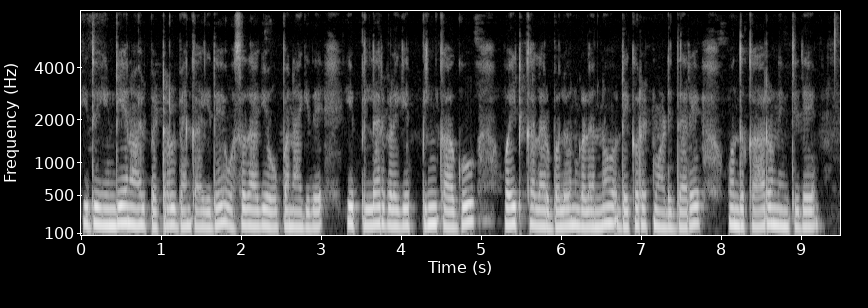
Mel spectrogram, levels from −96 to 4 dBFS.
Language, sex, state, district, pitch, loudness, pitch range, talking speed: Kannada, female, Karnataka, Bangalore, 165 Hz, -15 LUFS, 160-175 Hz, 140 wpm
